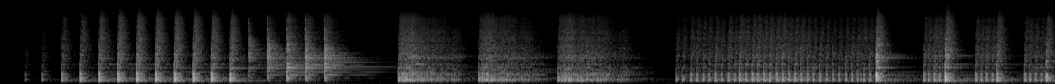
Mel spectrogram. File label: Gretsch 5.5x14 Anniversary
